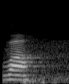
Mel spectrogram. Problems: none marked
